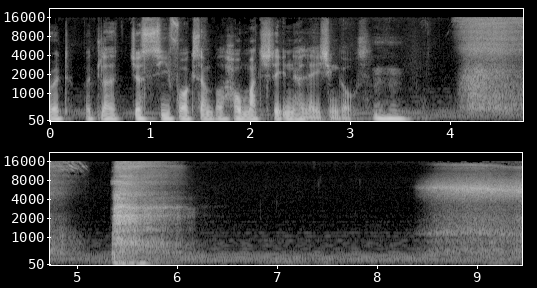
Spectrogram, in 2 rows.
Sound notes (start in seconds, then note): 3.8 inhales; 4.0 exhales; 8.4 inhales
